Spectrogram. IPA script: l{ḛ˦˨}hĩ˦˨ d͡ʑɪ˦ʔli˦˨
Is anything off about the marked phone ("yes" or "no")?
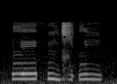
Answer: yes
